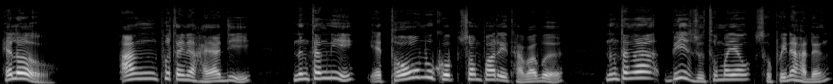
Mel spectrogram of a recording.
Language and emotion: Bodo, surprised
